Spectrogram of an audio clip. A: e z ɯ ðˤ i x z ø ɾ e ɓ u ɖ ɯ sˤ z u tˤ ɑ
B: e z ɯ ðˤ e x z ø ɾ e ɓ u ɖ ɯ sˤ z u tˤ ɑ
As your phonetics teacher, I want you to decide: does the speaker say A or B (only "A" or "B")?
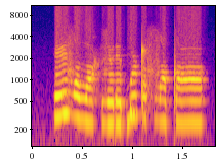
B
